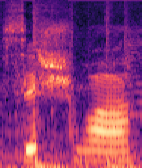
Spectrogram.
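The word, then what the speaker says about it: Seul Choix: we are at the Sishwa Historical Lighthouse. Sishwa. Spelled Sul Shoya. Yes. Yeah, it doesn't. It's not pronounced how it's spelled.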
